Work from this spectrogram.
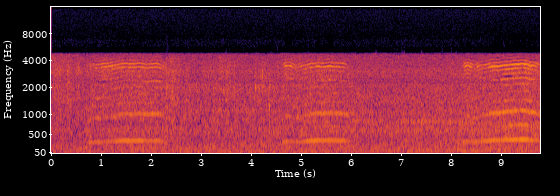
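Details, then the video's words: Baby monkey screaming: three drawn-out tonal cries, each rising then holding steady for about a second and a half, repeated roughly every three and a half seconds over a constant low engine rumble. "Why is this cute baby monkey screaming"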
